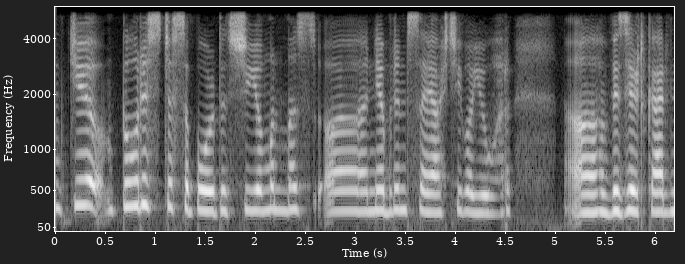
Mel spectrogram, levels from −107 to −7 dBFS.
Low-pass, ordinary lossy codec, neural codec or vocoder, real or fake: 5.4 kHz; none; codec, 16 kHz, 0.8 kbps, ZipCodec; fake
